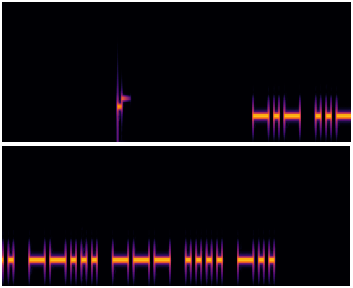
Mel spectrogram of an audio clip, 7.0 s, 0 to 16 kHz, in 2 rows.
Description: Morse code, heard as a keyed tone, about 22 wpm, 700 Hz. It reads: KF7OHD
